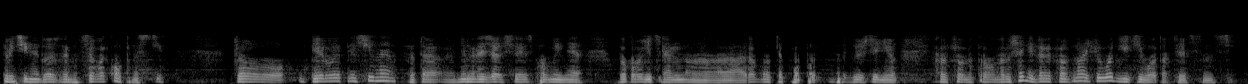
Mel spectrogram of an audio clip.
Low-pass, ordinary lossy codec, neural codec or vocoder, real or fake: 7.2 kHz; AAC, 16 kbps; codec, 24 kHz, 1 kbps, SNAC; fake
